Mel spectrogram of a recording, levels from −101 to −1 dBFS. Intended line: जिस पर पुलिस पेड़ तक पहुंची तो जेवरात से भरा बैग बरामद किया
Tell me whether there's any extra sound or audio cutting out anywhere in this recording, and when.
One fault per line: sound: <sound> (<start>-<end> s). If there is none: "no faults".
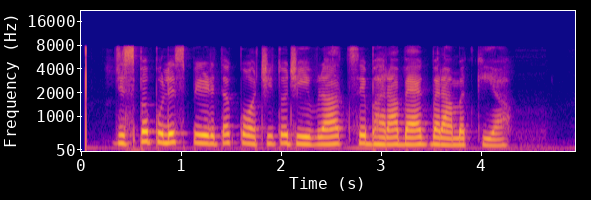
no faults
